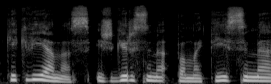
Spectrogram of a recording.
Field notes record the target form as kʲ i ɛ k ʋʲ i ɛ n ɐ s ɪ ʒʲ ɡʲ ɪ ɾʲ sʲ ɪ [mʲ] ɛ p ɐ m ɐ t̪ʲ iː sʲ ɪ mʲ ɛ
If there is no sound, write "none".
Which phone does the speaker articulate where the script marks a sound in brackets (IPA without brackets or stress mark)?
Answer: mʲ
